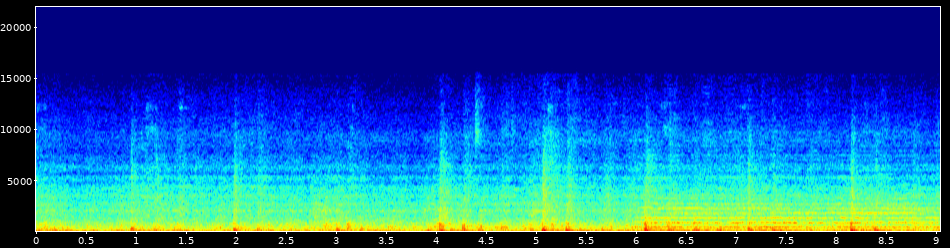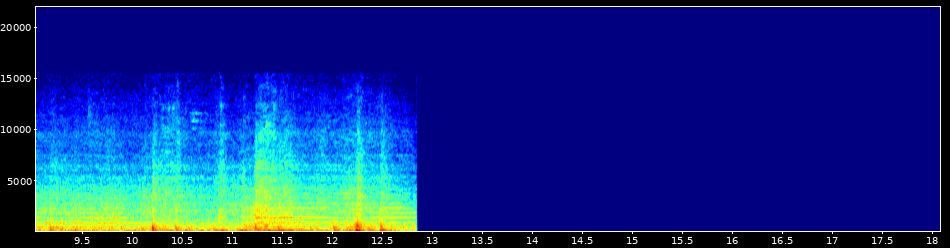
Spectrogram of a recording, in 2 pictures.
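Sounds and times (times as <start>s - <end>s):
train rumbling on track: 0.0s - 12.9s
train horn: 6.0s - 12.9s.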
